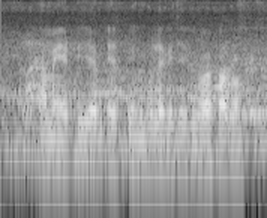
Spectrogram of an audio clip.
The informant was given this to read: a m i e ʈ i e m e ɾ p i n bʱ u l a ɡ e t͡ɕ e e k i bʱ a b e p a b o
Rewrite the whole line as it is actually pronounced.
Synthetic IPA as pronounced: a m i e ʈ i e m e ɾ p i n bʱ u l e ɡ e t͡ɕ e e k i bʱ a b e p a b o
